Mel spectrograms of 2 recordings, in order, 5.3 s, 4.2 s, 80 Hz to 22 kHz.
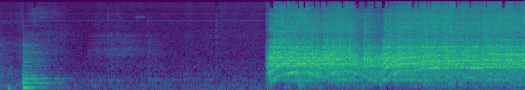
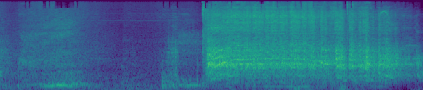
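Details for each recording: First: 1991 Kawasaki Vulcan 1200, cranking after a plug wire connection was repaired. The starter spins the engine at a steady, even rate for about eight seconds without firing. It cranks but won't start, with no spark at the plugs. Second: 1991 Kawasaki Vulcan 1200 V-twin, long-neglected, which the seller said would never run: quiet at first, then a loud, fast, even churn as the starter spins it strongly on a faster jumper pack. Healthy cranking, now producing good spark on all cylinders.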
